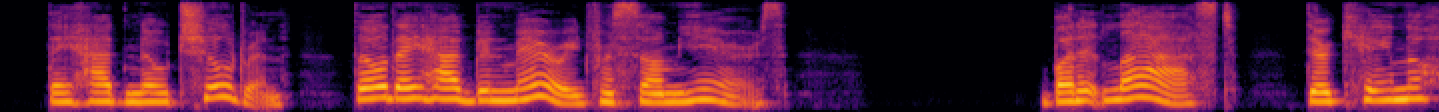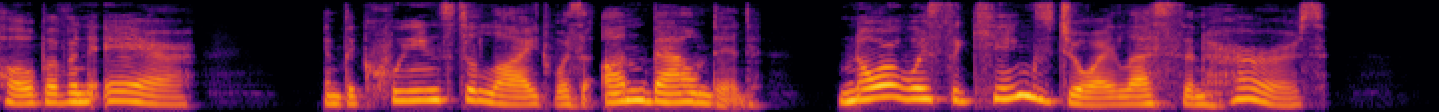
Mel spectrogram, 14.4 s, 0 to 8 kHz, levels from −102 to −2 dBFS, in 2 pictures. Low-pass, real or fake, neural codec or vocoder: 7.2 kHz; fake; codec, 16 kHz, 8 kbps, FreqCodec, larger model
